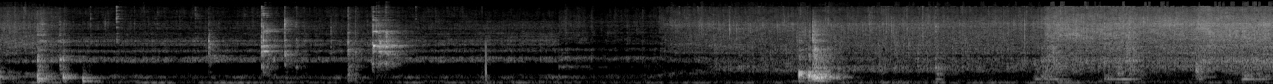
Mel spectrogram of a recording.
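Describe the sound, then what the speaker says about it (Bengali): Masoor dal ingredients with gathi kochu sizzle and fry in a pan while a utensil stirs and scrapes, giving scattered clinks and scrapes before a steady sizzle swells louder toward the end. "এটাকেও কিন্তু একটু ভালোভাবে কষিয়ে নিতে হবে।"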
